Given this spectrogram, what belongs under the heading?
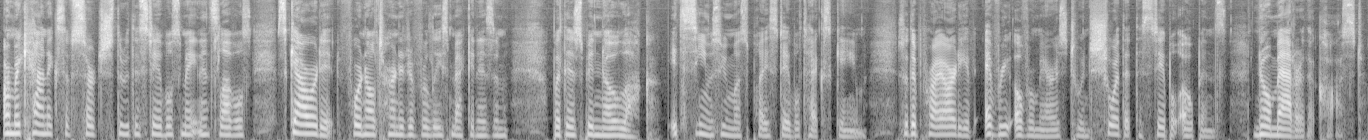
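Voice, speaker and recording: Woman acting a mellow, solemn pony overmare. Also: fairly low pitch, fairly even intonation, fairly quick, few pauses, dry recording, natural voice. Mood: solemn, resolute. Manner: formal, solemn. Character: grave female overmare pony, authoritative leader. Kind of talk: dramatic recorded log.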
